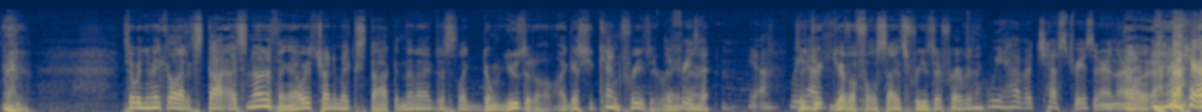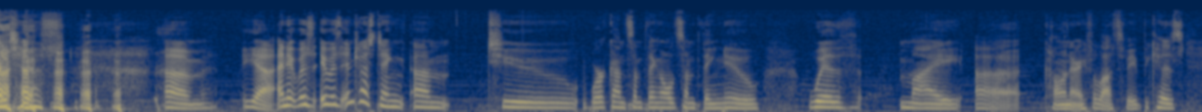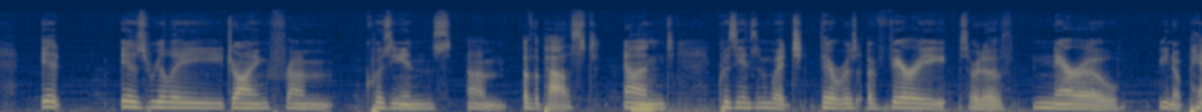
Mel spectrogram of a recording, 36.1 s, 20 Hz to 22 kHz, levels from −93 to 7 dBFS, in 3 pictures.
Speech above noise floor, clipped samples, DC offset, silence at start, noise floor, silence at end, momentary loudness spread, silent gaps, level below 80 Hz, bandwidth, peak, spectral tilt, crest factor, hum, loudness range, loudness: 32 dB; under 0.1%; under 0.1%; 0.05 s; -57 dBFS; 0 s; 15 LU; none; -44 dBFS; 15.5 kHz; -6 dBFS; -6 dB/octave; 20 dB; none; 11 LU; -26 LUFS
